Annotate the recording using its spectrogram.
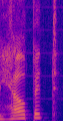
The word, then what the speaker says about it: helped: El verbo help no acaba ni en T ni en D, ni tampoco en un sonido de T o D, ¿ok? – Ok. – Por lo que hay que decir helped. – Helped.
